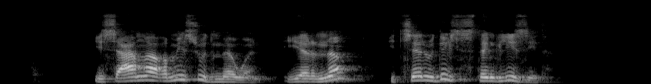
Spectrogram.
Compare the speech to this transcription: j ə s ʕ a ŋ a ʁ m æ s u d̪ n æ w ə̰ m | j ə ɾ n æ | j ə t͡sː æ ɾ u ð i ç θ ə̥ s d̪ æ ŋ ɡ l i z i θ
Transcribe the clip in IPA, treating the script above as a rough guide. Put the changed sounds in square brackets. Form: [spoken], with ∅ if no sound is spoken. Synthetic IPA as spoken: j ə s ʕ a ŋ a ʁ m [i] s u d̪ [m] æ w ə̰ [n] | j ə ɾ n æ | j ə t͡sː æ ɾ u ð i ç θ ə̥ s [t̪] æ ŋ ɡ l i z i θ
